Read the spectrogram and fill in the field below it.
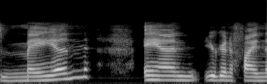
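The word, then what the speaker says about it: mane: Main, meaning morning, which is mayan.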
